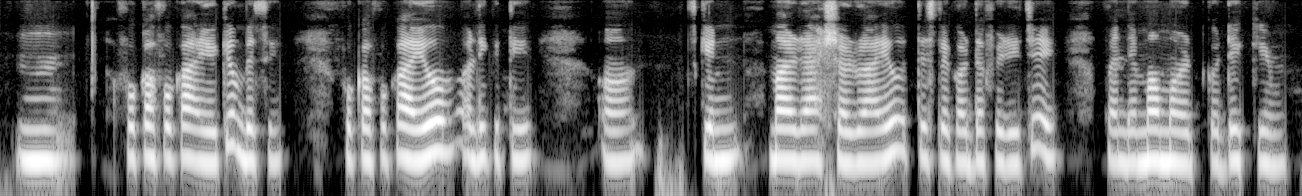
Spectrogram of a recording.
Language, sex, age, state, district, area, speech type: Nepali, female, 18-30, West Bengal, Kalimpong, rural, spontaneous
